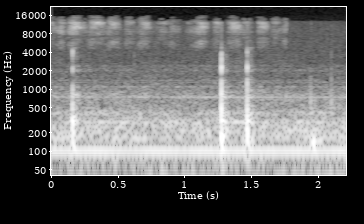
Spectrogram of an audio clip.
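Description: Marker pen writing on a whiteboard: a few faint, short strokes as letters are drawn.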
